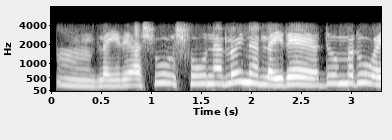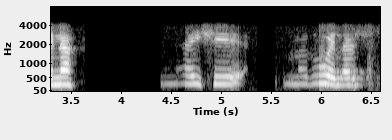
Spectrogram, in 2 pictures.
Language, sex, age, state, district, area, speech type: Manipuri, female, 60+, Manipur, Ukhrul, rural, conversation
